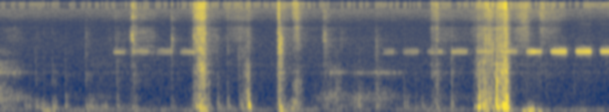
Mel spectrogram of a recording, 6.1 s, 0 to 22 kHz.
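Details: 1987 Wake and Warn 2 smoke detector with a rusted battery compartment: faint, thin high chirps at about four a second during the test-button check; the sounder is far too weak, unlike the second unit.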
